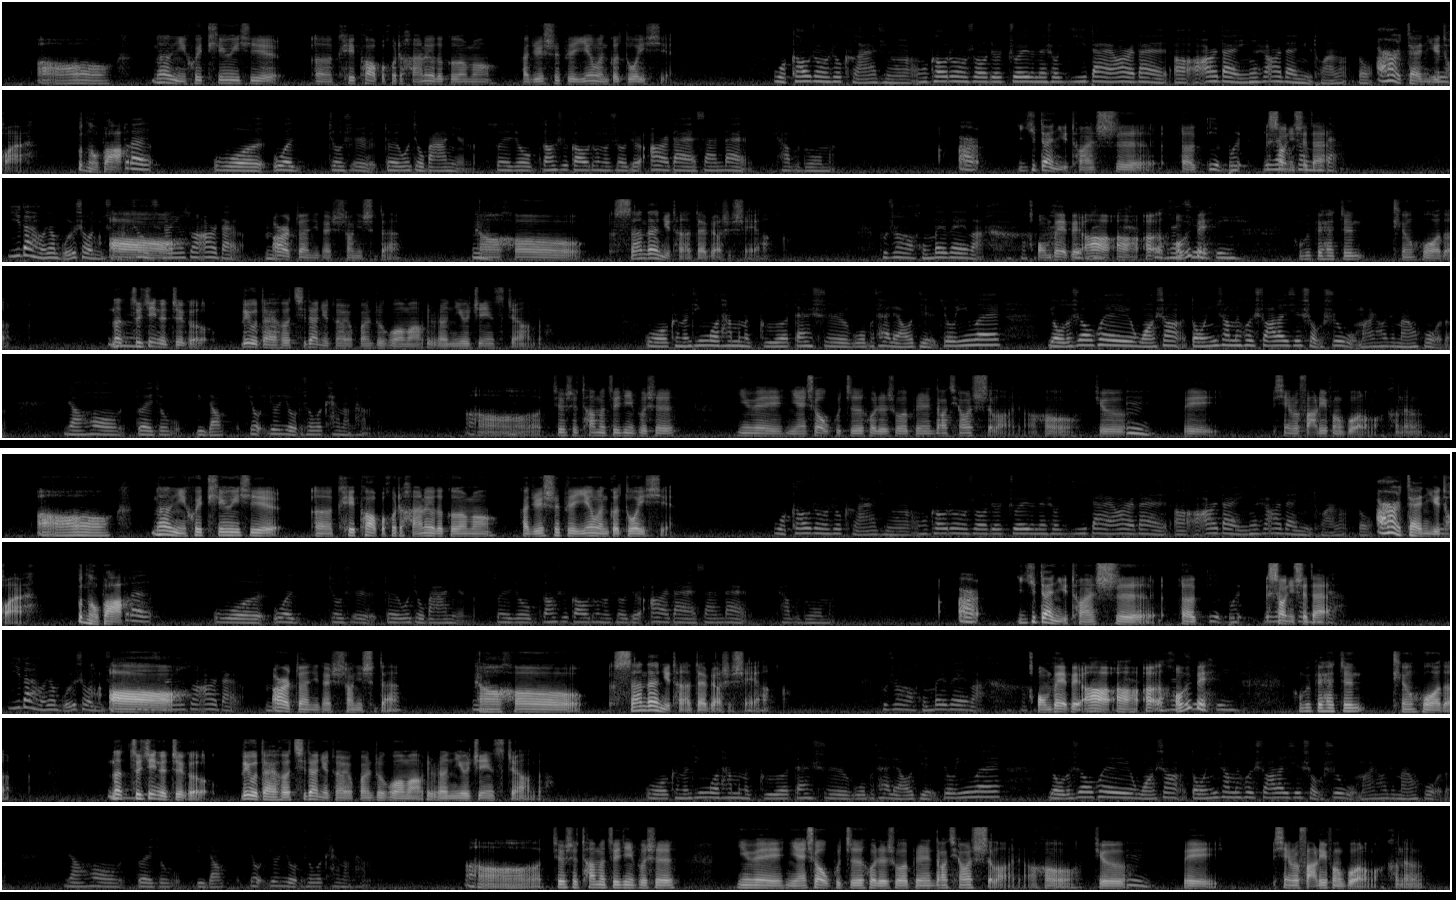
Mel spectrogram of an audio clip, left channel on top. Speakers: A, on the right; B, on the left.
A: 哦，那你会听一些呃 K-pop 或者韩流的歌吗？感觉是不是英文歌多一些？
B: 我高中的时候可爱听了，我高中的时候就追的那时候一代、二代啊、呃二代应该是二代女团了，都
A: 二代女团
B: 就
A: 不能吧？
B: 对我我就是对我九八年的，所以就当时高中的时候就是二代、三代差不多嘛，
A: 二一代女团是呃
B: 也不应该不算一代。
A: 少女时代
B: 一代好像不是少女时代，
A: 哦，
B: 少女时代应该算二代了。嗯
A: 二代女团是少女时代，
B: 嗯，
A: 然后三代女团的代表是谁啊？
B: 不知道红贝贝吧，
A: 红贝贝啊啊啊！
B: <laughs> 我也不太，我也不太确定。
A: 红贝贝，红贝贝还真挺火的。那最近的这个六代和七代女团有关注过吗？
B: 嗯，
A: 比如说 NewJeans 这样的。
B: 我可能听过他们的歌，但是我不太了解，就因为有的时候会网上抖音上面会刷到一些手势舞嘛，然后就蛮火的，然后对就比较就就有的时候会看到他们。
A: 哦，
B: 嗯
A: 就是他们最近不是因为年少无知，或者说被人当枪使了，然后就
B: 嗯
A: 被陷入法律风波了嘛？可能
